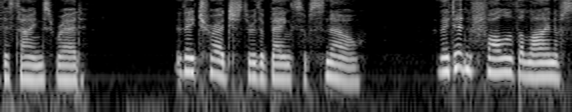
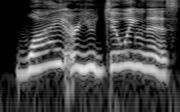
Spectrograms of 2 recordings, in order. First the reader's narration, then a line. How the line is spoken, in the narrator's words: Dana screamed at him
